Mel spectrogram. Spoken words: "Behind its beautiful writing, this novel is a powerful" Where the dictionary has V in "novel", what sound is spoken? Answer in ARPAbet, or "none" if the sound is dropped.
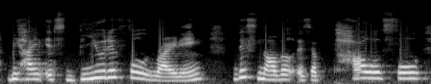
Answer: V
